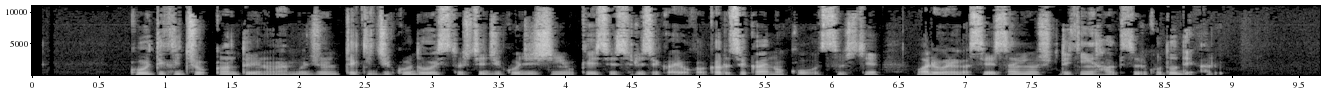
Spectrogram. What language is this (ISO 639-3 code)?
jpn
